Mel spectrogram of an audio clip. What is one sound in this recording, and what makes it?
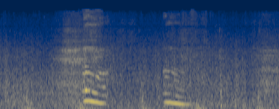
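A young woman sobs quietly nearby.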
